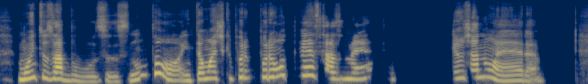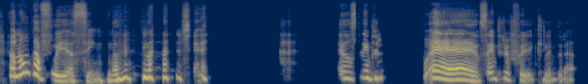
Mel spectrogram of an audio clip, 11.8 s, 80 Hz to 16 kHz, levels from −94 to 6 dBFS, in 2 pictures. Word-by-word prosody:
muitos 265 +3 +2
abusos, 175 -7 +2
não 215 - -3
estou. 400 - +3
Então 245 +7 +3
acho 275 - 0
que 255 - -11
por 295 +2 -2
por 320 0 0
eu 350 +5 +4
ter 385 - +2
essas 320 -9 +2
metas 250 +4 -1 0.8
eu 275 +2 -4
já 305 +2 +2
não 310 -5 +1
era. 195 -1 -2 0.6
Eu 355 - +2
nunca 465 +2 +4
fui 185 -6 -1
assim, 185 +3 -8
na 205 +1 -2
verdade. 280 +1 -3 1.3
Eu 270 0 -5
sempre 275 +1 -6 0.5
é, 230 -6 +5
eu 180 - -9
sempre 250 +1 -7
fui - - -9
equilibrada. - - -14
255 Hz, 155 wpm, -22 LUFS, 205-300 Hz, 1.3 s, é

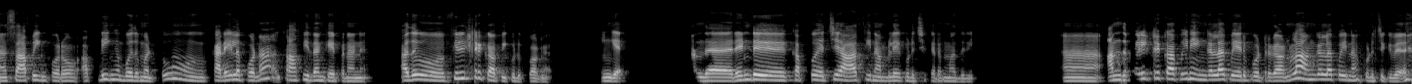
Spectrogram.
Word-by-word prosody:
Shopping 185 0 +1
போறோம், 170 0 -3
அப்படிங்கும்போது 200 -2 -2
மட்டும் 230 - -5 0.4
கடையில 195 +4 +4
போனா, 190 +7 0 0.2
காஃபி 200 +2 0
தான் 190 -1 0
கேட்பேன் 160 -1 -1
நானு. 150 0 -2 0.4
அதுவும் 215 -2 +3
ஃபில்டர் 285 +1 +1
காஃபி - - +1
குடுப்பாங்க - - -6 0.6
இங்க. 155 -2 +2 0.8
அந்த 170 0 -1 0.3
2 225 +3 +6 0.4
கப்பு 205 +2 -3
வச்சு 210 +4 -3
ஆத்தி 190 +3 -1
நம்மளே 175 +1 -2
குடிச்சுக்கிற 155 -1 -8
மாதிரி. 140 -2 -9 0.9
ஆ - - -1 0.4
அந்த 205 +1 +1
பில்டர் 270 +3 0
காஃபின்னு 250 0 +3
எங்கல்லாம் 220 +2 +3
பேர் 200 -1 +1
போட்ருக்காங்களோ, 175 +7 0
அங்கல்லாம் 230 0 0
போய் 205 -2 -1
நான் 195 - -8
குடிச்சிக்குவேன். 160 +4 -2
195 Hz, 145 wpm, -23 LUFS, 170-230 Hz, 0.9 s, 2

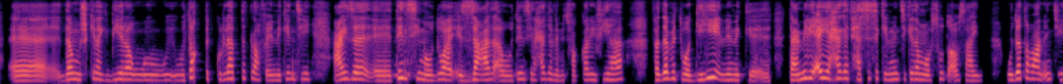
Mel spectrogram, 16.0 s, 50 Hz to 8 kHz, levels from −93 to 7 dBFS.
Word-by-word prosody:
آآ، 175 0 0
ده 210 +5 +2
مشكلة 220 +1 +1
كبيرة 210 +3 0
و 200 - -1 0.6
وطاقتثك 235 +7 -2
كُلّها 220 +2 +1
بتطلع 235 -2 -5
في 180 -2 -5
إنِّك 185 +4 -6
أنتِ 220 -1 -4 0.5
عايزة 185 -5 +3
تنسي 245 +1 +1
موضوع 195 +1 +2
الزعل، 200 +3 +2
أو 175 -1 -2
تنسي 220 +3 -5
الحاجة 215 +2 -3
اللي 190 -3 -6
بتفكّري 180 +3 -7
فيها 210 +2 -3 0.4
فدَه 205 +3 +5
بتوجّهيه 215 +2 +2
بإنِّك 190 -1 -3 0.6
تعملي 220 +7 +4
أي 255 -1 +7
حاجة 245 +1 +4
تحسِّسِك 235 +1 -1
إن 205 +1 -4
أنتِ 215 -1 -4
كده 215 0 0
مبسوطة 195 +3 -3
أو 175 - -1
سعيدة، 175 -2 -6 0.4
وده 195 +5 +4
طبعًا 240 -3 +2
أنتِ 215 +1 -7
205 Hz, 140 wpm, -24 LUFS, 185-225 Hz, 0.6 s, أي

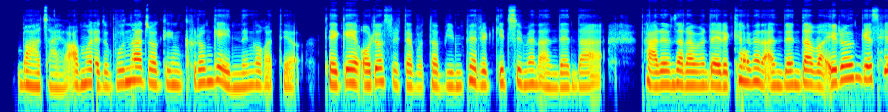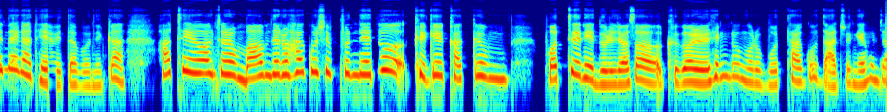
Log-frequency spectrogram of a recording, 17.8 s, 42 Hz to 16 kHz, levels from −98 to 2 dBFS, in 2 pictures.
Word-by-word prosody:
맞아요. 170 -3 -5
아무래도 180 -2 -2
문화적인 195 -3 -1
그런 205 +3 -3
게 225 -1 +1
있는 170 -1 -4
것 185 0 -4
같아요. - - -8 0.3
되게 195 +2 +2
어렸을 190 +1 -1
때부터 170 0 -5
"민폐를 175 +4 -3
끼치면 195 +1 -4
안 160 -1 -5
된다. 170 - -4 0.4
다른 185 +2 0
사람한테 180 -1 +1
이렇게 175 +6 0
하면 210 -1 +1
안 180 -1 -2
된다." 185 +2 +1
막 180 -1 0
이런 245 +5 +3
게 240 -1 +3
세뇌가 380 - +1
되어 220 -6 +1
있다 185 +1 -3
보니까 180 +7 -5 0.3
하트의 345 +3 +3
여왕처럼 320 -4 +4
마음대로 295 +5 +3
하고 350 +3 +2
싶은데도 330 +4 +2
그게 305 -1 +1
가끔 255 -2 -1 0.4
버튼이 245 - +2
눌려서 190 +3 +2
그걸 205 0 +4
행동으로 265 -8 -2
못하고 205 +6 -4
나중에 185 +2 -3
혼자 225 +2 -3
205 Hz, 360 characters per minute, -20 LUFS, 180-260 Hz, 0.4 s, 여왕처럼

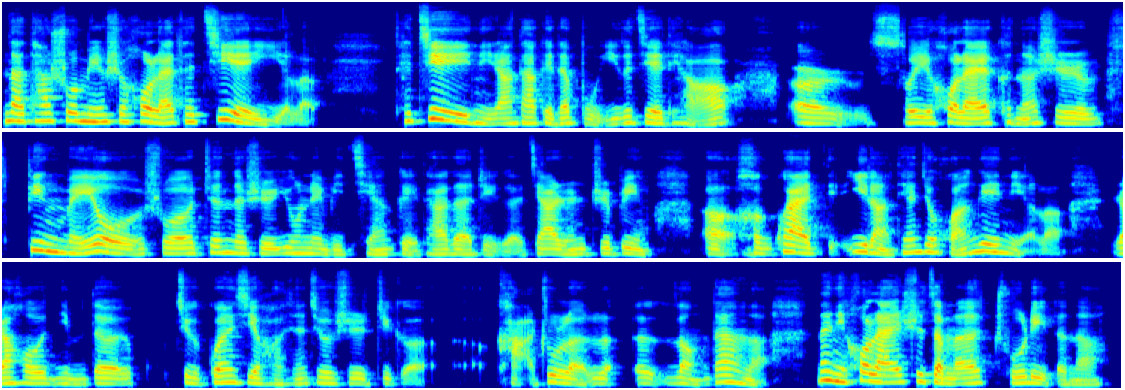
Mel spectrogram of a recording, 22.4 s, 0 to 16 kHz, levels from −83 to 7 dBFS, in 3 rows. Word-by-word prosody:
那 225 0 +4
他 225 +1 -1
说 230 0 +1
明 205 -2 +4
是 210 +1 -1
后 210 0 +4
来 165 -1 +4
他 200 +3 -2
介 205 - +4
意 130 -2 -6
了， - - -10 0.5
他 225 - -4
介 250 +2 +8
意 190 - +2
你 160 -4 -4
让 150 +1 0
他 165 0 +1
给 160 -3 -3
它 155 - +1
补 145 -5 -9
一 140 +3 -7
个 175 - -1
借 165 -1 +1
条， 165 +1 -3 0.4
而 155 -4 -1
所 170 +2 -3
以 170 -1 +2
后 170 +2 +2
来 155 0 +6
可 195 +4 -8
能 145 +3 -2
是， 155 -4 -2 0.3
并 235 -6 +4
没 160 -1 +2
有 165 -10 +4
说 155 +1 0
真 180 +4 -4
的 160 - -2
是 150 -2 -2
用 160 0 -3
那 145 -2 -4
笔 130 -1 -7
钱， 130 +1 -7
给 135 -5 -6
他 135 +3 -3
的 130 -2 -2
这 130 0 -10
个 - - -10
家 145 -1 +1
人 135 +1 -4
治 155 +2 -5
病， 145 -3 -3 0.3
呃， - - 0
很 155 -2 -5
快 195 -2 +7
第 150 - -14
1-2 190 -11 0
天 185 +4 -2
就 190 - +1
还 190 0 -2
给 210 -2 +3
你 155 -7 -6
了。 - - -11 0.3
然 160 0 +1
后 160 -1 -1
你 150 0 -8
们 135 0 -9
的 150 -1 0 0.3
这 - - -4
个 155 - -5
关 185 +6 +1
系， 170 -2 -1
好 140 -4 -7
像 140 +2 -9
就 160 0 -4
是 145 -1 -6
这 145 +1 -10
个 330 - -10 0.5
卡 - - -4
住 195 -3 -1
了， 155 - +1
冷 150 0 -5
呃， 165 - -6
冷 155 -3 -5
淡 190 -3 +1
了。 130 - -6 0.3
那 255 +1 +6
你 210 - +6
后 230 +3 +3
来 185 -2 +7
是 205 +2 -2
怎 190 -6 +5
么 150 +3 +2
处 170 0 -4
理 165 -4 +1
的 - - -8
呢？ 60 0 -7
160 Hz, 255 characters per minute, -23 LUFS, 145-190 Hz, 0.5 s, 介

